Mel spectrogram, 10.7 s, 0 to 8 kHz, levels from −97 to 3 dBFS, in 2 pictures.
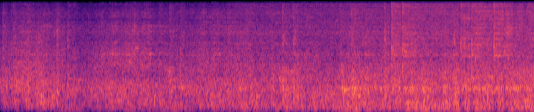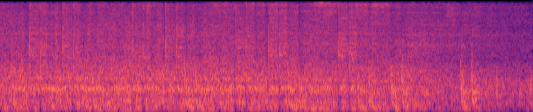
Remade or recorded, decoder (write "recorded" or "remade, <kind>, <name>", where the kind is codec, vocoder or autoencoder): recorded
